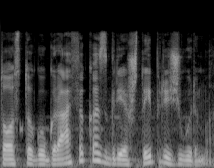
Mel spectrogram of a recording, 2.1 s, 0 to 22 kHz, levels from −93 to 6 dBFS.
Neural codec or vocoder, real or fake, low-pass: none; real; 9.9 kHz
